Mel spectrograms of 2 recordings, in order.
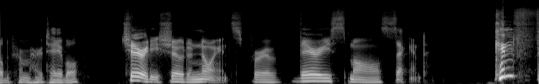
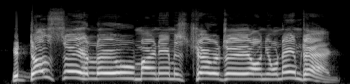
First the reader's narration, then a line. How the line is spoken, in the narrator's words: Zealot shouted from behind his table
